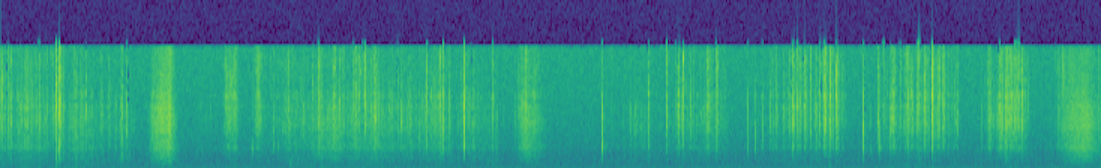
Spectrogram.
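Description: Long black nails scratch and rub close up across silver sequin fabric. Bright, crinkly scraping bursts come in irregular waves, with quick sharp clicks between them. A faint, steady low hum runs underneath throughout.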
